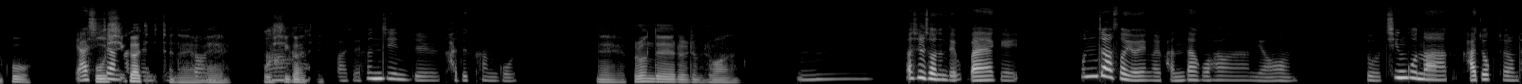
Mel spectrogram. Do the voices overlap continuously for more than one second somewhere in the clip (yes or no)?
yes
